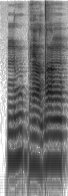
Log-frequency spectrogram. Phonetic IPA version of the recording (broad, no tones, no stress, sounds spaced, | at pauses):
n u bʱ æ̃ dˤ õ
